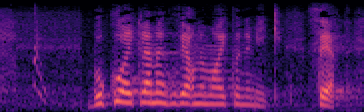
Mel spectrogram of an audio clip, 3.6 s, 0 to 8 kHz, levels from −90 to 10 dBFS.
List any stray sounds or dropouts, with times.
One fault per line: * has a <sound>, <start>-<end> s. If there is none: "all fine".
* has a chirp, 0.3-0.5 s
